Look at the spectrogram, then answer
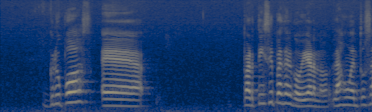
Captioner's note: speaking in foreign language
